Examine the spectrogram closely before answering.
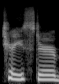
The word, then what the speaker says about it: Troester: And it sounds like Traster, but it's spelled Troster.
